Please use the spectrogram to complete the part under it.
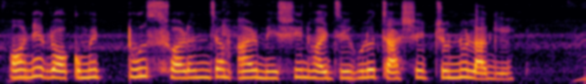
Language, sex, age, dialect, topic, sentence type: Bengali, female, 25-30, Northern/Varendri, agriculture, statement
